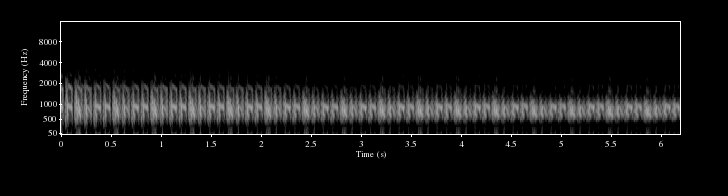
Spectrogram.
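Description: Outro of an electronic beat: the drums and bass have dropped out, leaving a single filtered synthesizer sound pulsing rapidly and evenly in the midrange, slowly fading.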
